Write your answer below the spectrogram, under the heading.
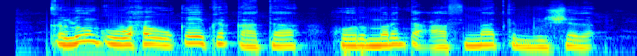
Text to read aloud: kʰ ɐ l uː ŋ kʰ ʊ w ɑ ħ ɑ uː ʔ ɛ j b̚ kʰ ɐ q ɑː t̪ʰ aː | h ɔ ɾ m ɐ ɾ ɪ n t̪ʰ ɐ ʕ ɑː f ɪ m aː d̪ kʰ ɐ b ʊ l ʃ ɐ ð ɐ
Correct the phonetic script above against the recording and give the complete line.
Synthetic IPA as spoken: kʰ ɐ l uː ŋ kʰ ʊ w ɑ ħ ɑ uː q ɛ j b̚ kʰ ɐ q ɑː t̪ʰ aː | h ɔ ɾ m ɐ ɾ ɪ n t̪ʰ ɐ ʕ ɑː f ɪ m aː d̪ kʰ ɐ b ʊ l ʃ ɐ ð ɐ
